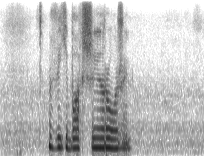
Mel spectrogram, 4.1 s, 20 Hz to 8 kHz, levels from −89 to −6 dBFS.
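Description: The speech comes through an AMR wideband (HD Voice) codec at 12.65 kbit/s that is working as designed, leaving only the light coding character expected at that rate, and there are no technical faults.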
